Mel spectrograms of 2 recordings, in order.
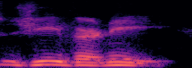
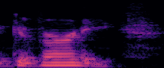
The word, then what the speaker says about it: Giverny: it in your notes g vernee or again if you're from indiana gavirni g-i-v-e-r-n-y is a small town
